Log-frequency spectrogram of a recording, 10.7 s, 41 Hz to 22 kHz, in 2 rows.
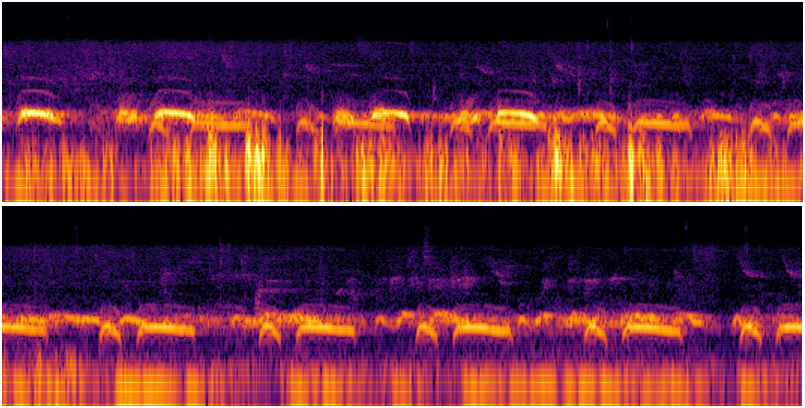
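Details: Thai decoy spotted dove, recorded 10 April 2018. It coos in low rolling phrases, repeated roughly every two seconds, over a low rumbling background.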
